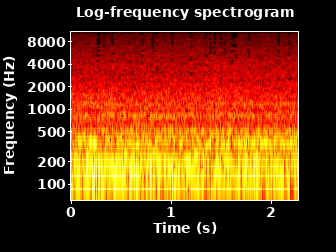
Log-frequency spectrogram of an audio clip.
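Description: A steady low mechanical hum with a faint even hiss, unchanging throughout.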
